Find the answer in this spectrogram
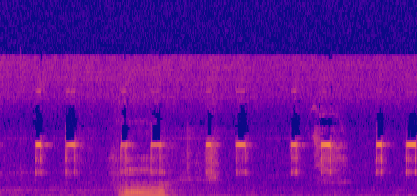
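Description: Short, high-pitched electronic chirps repeating irregularly, two or three a second, and a brief low hum from a man's voice lasting about half a second, a little over a second in.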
